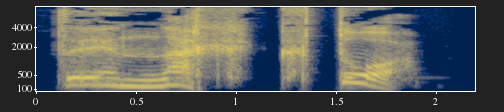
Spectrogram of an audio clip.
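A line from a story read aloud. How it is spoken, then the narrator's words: Hoarse wheeze. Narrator (Russian): просипел он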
